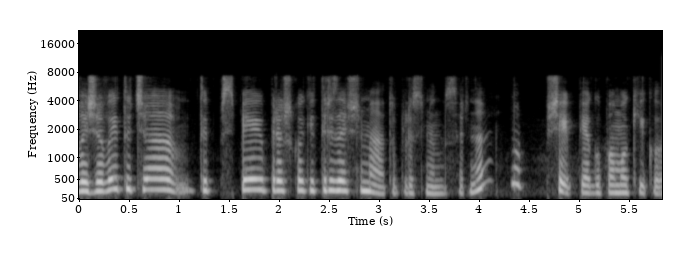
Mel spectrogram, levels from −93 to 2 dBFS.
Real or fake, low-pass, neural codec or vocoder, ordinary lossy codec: real; 7.2 kHz; none; AAC, 64 kbps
